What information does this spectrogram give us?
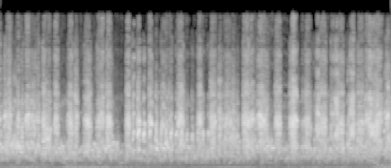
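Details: Dense, loud chirping from a budgerigar colony in an aviary, a hissy, buzzy chatter of countless overlapping squeaks that never pauses.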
